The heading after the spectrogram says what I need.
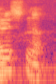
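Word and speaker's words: कृष्ण: But when you pronounce it, there's a little A at the end. Yeah. Krishna.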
